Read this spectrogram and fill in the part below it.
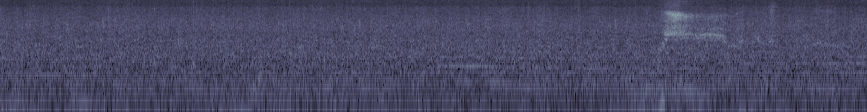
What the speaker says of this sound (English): Flying through this very noisy feature of acid plant. In the form of water running out of a pipe.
